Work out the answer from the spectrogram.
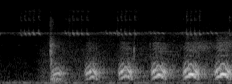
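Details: Barred owl hooting at night gives a quick run of six hollow, arching hoots, one every third of a second, over a steady high insect drone.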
